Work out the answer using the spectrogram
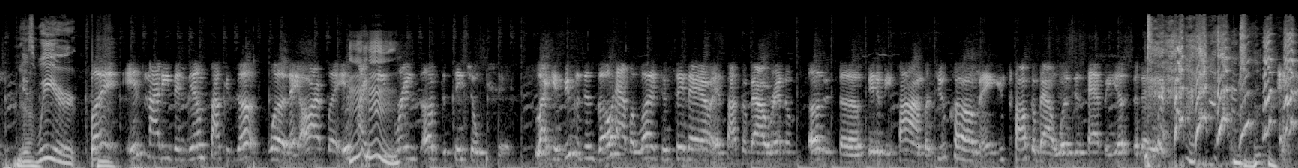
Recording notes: Today was TV Tuesday so folks called in telling us shows they were watching.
